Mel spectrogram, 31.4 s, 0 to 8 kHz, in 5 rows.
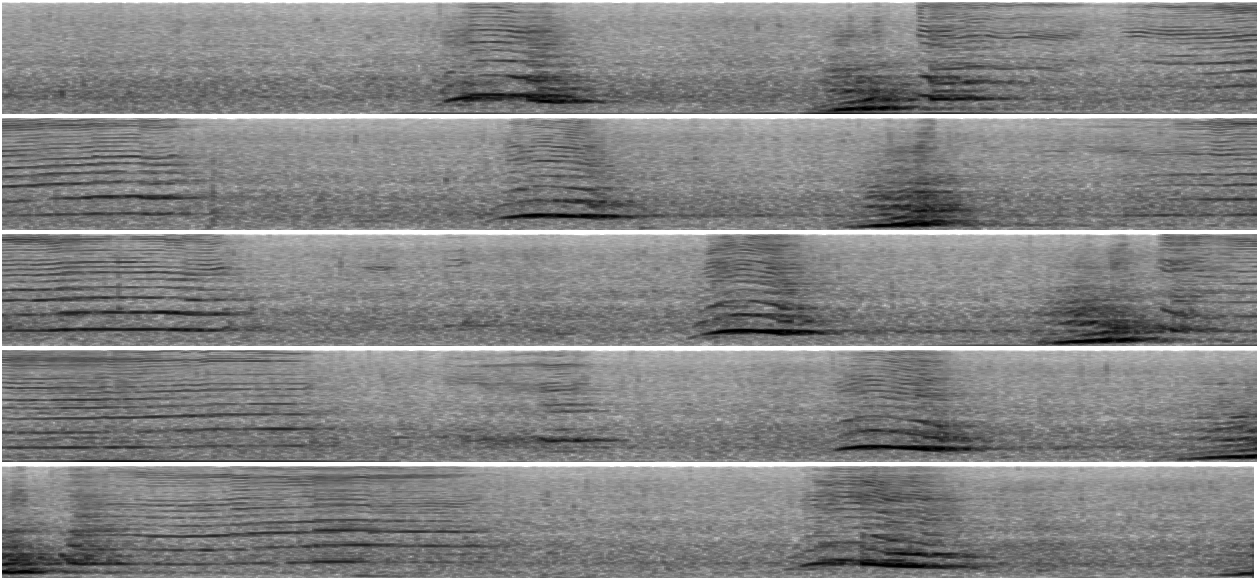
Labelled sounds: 0.0	0.4	humpback whale, 6.4 to 6.8 kHz
2.2	2.8	humpback whale, 0.84 to 7.0 kHz
4.1	7.2	humpback whale, 0.78 to 8.0 kHz
8.8	9.3	humpback whale, 0.78 to 7.3 kHz
11.7	13.8	humpback whale, 0.78 to 8.0 kHz
16.1	16.7	humpback whale, 0.78 to 6.0 kHz
17.8	20.4	humpback whale, 0.81 to 8.0 kHz
21.0	21.9	humpback whale, 1.4 to 7.2 kHz
23.0	23.7	humpback whale, 0.78 to 7.5 kHz
24.8	27.5	humpback whale, 0.81 to 7.9 kHz
29.1	30.4	humpback whale, 0.78 to 7.5 kHz

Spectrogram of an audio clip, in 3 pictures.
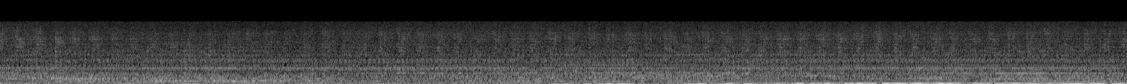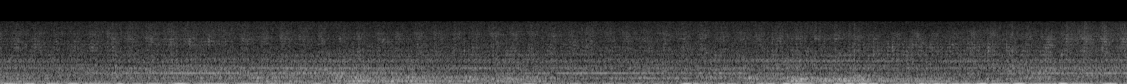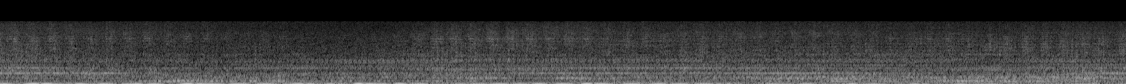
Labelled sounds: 29.9	30.2	vessel noise, 3.4 to 3.5 kHz

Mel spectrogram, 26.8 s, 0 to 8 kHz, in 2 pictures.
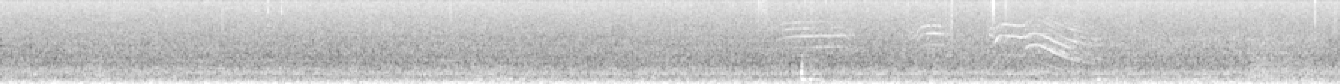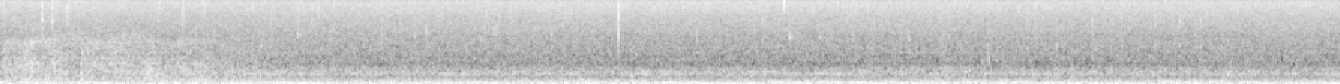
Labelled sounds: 9.8	11.0	killer whale, 0.89 to 3.8 kHz

